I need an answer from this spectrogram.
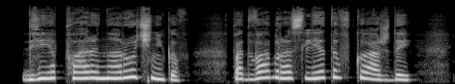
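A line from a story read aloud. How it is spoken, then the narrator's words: Uncertain young voice. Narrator (Russian): неуверенно начал молоденький голос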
